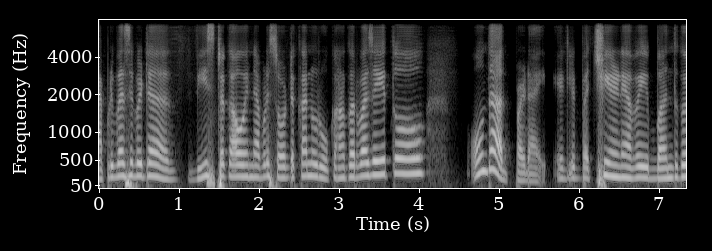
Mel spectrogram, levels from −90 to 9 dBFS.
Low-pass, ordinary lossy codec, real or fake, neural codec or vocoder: 7.2 kHz; none; fake; codec, 16 kHz, about 1 kbps, DyCAST, with the encoder's durations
